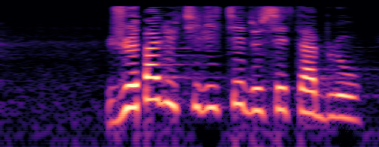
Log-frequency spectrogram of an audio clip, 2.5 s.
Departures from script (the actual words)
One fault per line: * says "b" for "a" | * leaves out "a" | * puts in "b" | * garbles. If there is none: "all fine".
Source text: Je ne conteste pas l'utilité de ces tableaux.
* leaves out "ne conteste"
